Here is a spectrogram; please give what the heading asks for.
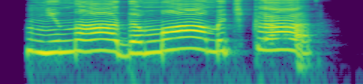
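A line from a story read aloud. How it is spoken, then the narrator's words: Screaming while struggling. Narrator (Russian): кричал он, отбиваясь от меня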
